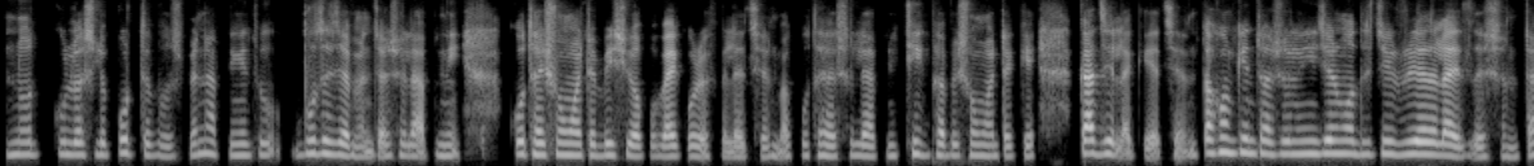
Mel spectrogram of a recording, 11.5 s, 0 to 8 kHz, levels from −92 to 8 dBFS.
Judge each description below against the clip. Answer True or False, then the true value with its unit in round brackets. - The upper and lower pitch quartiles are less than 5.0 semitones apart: True (2.6 semitones)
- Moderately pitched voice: False (205 Hz)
